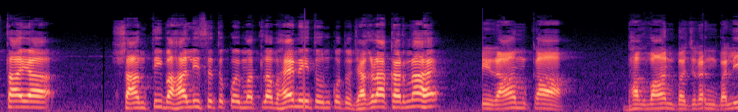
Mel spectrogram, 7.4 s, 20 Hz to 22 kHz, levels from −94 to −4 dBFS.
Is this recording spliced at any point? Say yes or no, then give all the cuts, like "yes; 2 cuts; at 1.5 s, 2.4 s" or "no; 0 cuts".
yes; 1 cut; at 4.8 s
